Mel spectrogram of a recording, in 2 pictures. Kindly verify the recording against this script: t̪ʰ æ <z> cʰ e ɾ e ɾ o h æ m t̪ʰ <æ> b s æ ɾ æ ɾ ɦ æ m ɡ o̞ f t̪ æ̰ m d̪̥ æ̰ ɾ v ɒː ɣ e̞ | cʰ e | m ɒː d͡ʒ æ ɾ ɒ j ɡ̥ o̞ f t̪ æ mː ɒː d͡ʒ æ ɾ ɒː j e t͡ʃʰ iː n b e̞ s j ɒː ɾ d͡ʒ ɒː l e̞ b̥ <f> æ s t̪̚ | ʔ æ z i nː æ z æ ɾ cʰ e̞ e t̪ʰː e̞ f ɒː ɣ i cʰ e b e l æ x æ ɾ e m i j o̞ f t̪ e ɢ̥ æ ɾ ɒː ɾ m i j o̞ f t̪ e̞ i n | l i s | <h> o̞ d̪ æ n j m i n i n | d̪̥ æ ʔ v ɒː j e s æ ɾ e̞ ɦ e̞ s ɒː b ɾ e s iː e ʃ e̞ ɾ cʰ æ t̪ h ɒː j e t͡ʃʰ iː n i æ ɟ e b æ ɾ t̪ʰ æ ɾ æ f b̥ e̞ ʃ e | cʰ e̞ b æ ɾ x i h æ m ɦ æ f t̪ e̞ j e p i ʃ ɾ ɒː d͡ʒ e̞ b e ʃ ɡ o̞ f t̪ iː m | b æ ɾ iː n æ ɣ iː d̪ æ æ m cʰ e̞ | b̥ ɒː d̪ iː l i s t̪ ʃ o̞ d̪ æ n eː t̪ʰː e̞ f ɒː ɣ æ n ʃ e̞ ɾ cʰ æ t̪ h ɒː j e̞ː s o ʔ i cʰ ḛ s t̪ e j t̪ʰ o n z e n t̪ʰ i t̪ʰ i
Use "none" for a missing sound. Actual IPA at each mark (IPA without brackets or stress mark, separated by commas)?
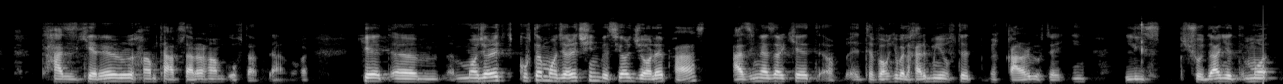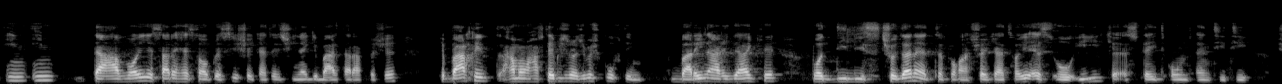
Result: z, æ, h, ʃ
